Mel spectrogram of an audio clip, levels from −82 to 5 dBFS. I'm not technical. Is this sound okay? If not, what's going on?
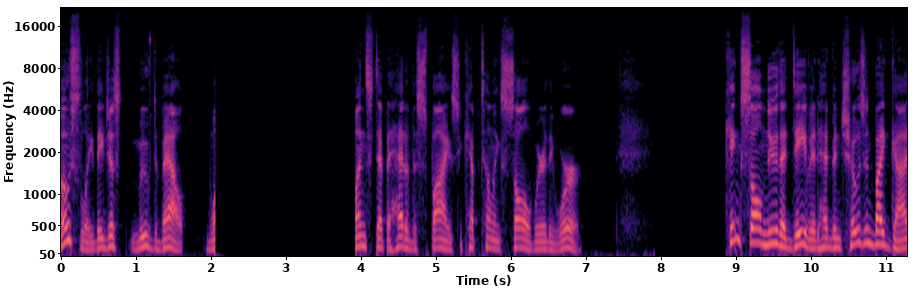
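No. The speech twice halts in rebuffering stalls, at 2.05 to 3.93 s and 7.93 to 8.84 s, going silent for about 1.9 s and 0.9 s. The player ran out of downloaded audio and waited for more, then resumed exactly where it stopped, so nothing is lost.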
